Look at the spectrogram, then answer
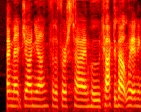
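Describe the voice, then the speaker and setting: A woman with a medium-pitched voice talks while noticeable background noise plays. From US Northeast, Needham near Boston, Massachusetts. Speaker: astronaut. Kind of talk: interview.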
